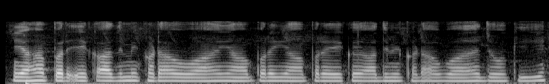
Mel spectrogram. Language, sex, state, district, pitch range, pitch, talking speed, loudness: Hindi, male, Haryana, Charkhi Dadri, 160-170 Hz, 165 Hz, 195 wpm, -18 LUFS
